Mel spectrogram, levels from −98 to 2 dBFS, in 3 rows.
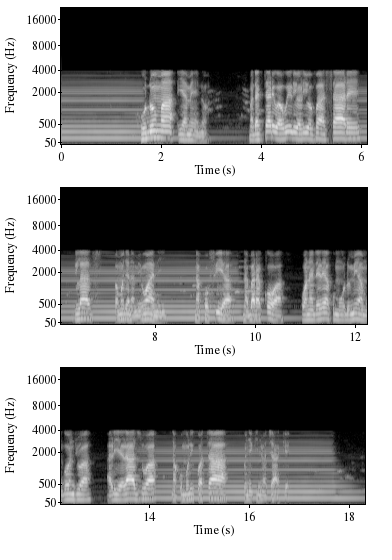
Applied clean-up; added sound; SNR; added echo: none; Bowed string instrument; 13 dB; none.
